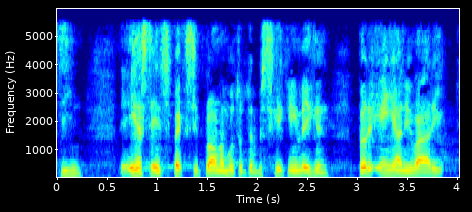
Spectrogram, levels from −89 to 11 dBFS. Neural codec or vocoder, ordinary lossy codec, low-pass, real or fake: codec, 16 kHz in and 24 kHz out, 2.2 kbps, FireRedTTS-2 codec; none; 5.4 kHz; fake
